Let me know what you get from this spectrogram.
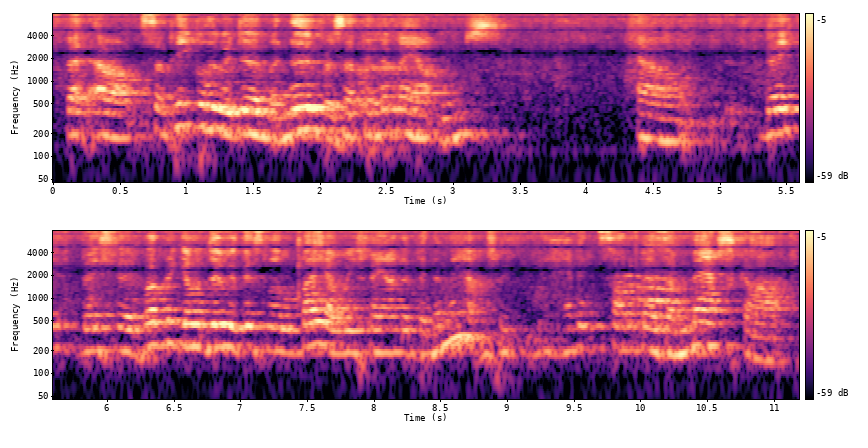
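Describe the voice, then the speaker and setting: A woman speaks at a moderate pace with ordinary pitch variation, in a room with audible echo and noticeable background noise. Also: medium pitch for a woman. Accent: South Carolina. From South Carolina, Spartanburg. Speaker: singer. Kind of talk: casual storytelling to live audience. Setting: stage with audience in library.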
